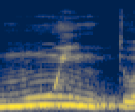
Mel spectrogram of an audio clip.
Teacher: Primeiro vai ser a vogal, que é a mais forte, e depois a semivogal, que é mais fraco. Por exemplo, muito, a gente vai escutar mais o U do que o I. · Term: decrescente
